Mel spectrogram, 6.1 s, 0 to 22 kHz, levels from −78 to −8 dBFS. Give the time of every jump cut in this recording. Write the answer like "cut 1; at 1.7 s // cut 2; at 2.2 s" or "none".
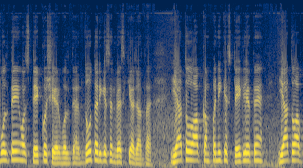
cut 1; at 1.9 s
